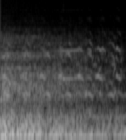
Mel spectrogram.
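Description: A noisy colony of gulls and cormorants moving around, some flying in and some flying out, with overlapping squawks and cries forming a loud, continuous din over a steady low rumble, with lobster boats adding to the noise. No one speaks.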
